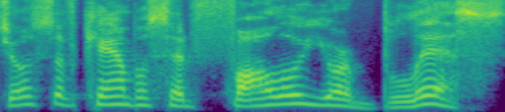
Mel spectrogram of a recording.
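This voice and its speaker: A man's high-pitched, dark and mellow voice with an American accent, at a fairly slow pace against a quiet background. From Minnesota. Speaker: permaculture farm founder. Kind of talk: interview.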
